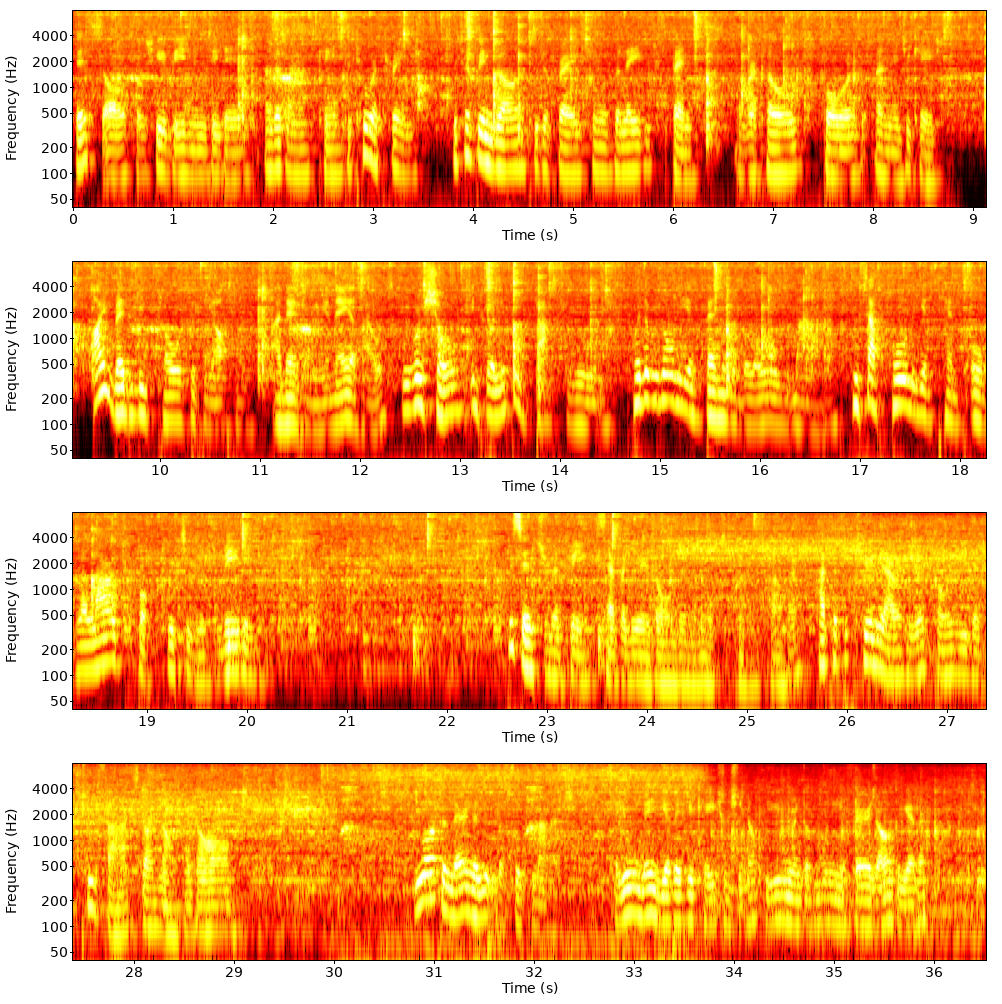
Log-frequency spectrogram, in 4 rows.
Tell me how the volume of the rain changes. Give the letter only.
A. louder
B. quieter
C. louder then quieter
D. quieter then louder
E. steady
E.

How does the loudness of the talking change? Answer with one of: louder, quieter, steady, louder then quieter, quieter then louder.
steady.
